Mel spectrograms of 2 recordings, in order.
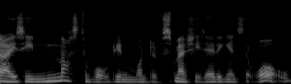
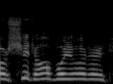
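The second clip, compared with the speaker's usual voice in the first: mock panic; 10 semitones higher than usual. Panicked kid after car crash.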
